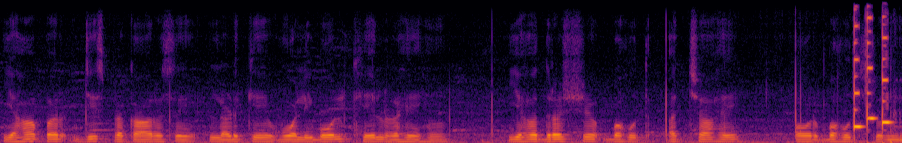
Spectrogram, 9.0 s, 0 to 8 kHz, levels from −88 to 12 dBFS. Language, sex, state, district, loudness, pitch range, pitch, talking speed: Hindi, male, Madhya Pradesh, Dhar, -22 LUFS, 105-120 Hz, 110 Hz, 120 wpm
